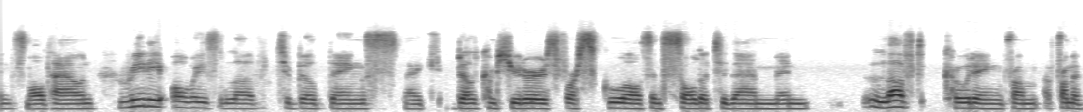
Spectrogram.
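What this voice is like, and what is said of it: German accent in English. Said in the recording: “you guys might hear from my accent and you know giving it all away like uh, i am that german engineer”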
